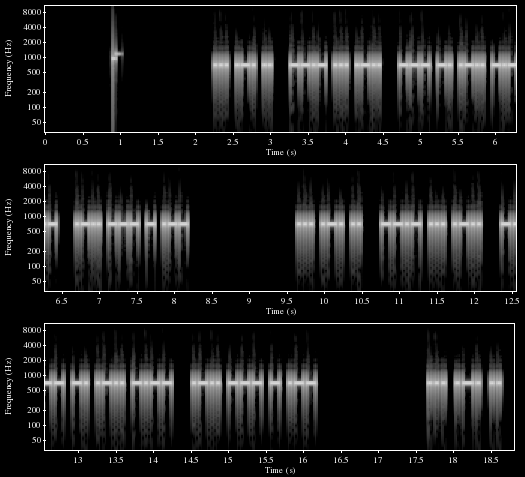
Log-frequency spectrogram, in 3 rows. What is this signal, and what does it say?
Morse code, heard as a keyed tone, about 29 wpm, 700 Hz. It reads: SRI QSL ONLY LOTW SRI QSL ONLY LOTW SRI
